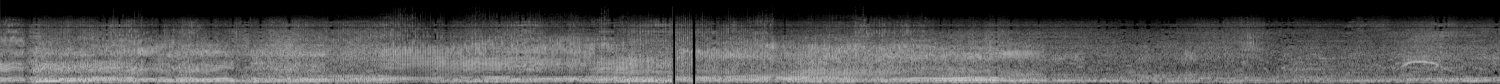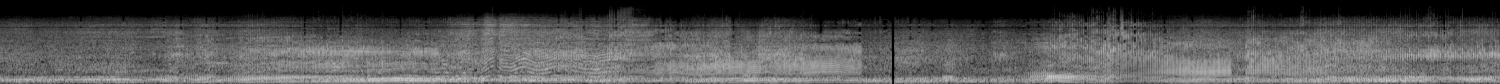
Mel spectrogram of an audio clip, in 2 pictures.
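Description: Motocross bikes rev hard and shift through the gears as they race past.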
